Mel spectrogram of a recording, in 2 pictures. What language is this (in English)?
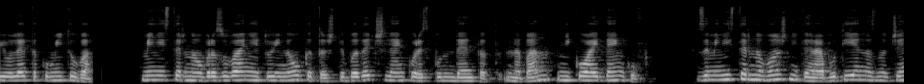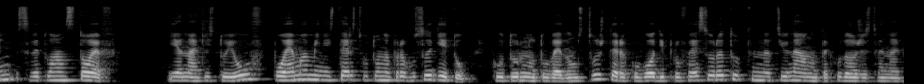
Bulgarian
